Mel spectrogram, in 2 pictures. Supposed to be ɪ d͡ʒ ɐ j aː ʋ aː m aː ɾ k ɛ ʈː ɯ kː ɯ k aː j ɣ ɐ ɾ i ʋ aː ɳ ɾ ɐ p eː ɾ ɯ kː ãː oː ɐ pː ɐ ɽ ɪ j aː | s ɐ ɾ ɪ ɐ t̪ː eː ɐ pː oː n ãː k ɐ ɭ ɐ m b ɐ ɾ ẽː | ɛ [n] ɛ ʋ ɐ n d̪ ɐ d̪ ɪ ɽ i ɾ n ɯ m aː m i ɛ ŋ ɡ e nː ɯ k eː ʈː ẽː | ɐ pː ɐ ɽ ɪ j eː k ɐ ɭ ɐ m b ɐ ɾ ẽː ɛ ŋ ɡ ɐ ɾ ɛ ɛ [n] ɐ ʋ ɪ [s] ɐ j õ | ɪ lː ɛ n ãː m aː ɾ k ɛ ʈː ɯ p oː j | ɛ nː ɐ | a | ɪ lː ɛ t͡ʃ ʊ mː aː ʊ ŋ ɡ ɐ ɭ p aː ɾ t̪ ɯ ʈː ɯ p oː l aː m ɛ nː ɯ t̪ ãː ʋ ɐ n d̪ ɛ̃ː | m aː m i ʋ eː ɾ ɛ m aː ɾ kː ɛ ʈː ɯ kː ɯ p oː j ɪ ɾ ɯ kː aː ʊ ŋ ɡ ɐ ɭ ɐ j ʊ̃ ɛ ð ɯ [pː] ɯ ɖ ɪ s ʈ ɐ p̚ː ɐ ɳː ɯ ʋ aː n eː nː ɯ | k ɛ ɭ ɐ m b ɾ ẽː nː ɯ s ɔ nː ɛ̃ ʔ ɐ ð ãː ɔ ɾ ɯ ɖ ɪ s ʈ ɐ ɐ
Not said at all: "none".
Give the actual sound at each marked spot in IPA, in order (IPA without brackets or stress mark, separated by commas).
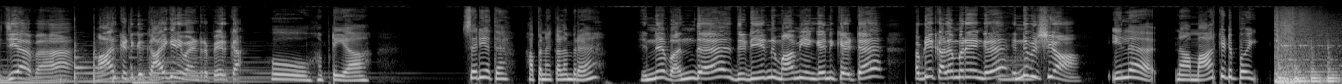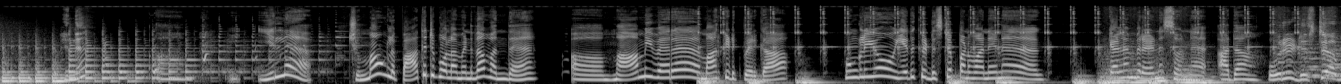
nː, nː, ʂ, kː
